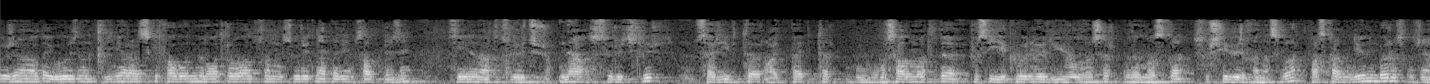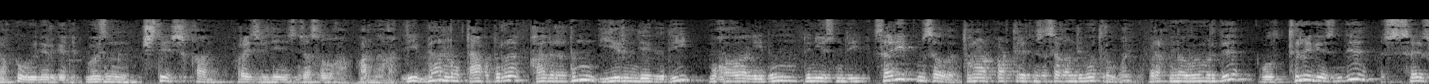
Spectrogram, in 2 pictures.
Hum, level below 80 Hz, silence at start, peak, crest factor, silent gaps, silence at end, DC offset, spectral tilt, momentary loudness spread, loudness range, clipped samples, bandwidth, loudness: none; -38 dBFS; 0 s; 0 dBFS; 14 dB; none; 0 s; under 0.1%; -5.5 dB/octave; 5 LU; 2 LU; under 0.1%; 8.8 kHz; -14 LUFS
